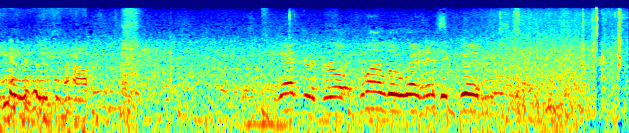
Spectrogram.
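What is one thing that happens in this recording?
Several men and women talk and call out nearby outdoors.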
